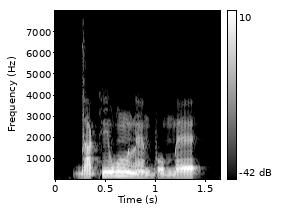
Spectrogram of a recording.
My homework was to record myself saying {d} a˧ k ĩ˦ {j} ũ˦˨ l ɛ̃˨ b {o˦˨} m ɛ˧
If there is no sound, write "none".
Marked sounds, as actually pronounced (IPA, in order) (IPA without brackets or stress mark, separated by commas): d, w, o˨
